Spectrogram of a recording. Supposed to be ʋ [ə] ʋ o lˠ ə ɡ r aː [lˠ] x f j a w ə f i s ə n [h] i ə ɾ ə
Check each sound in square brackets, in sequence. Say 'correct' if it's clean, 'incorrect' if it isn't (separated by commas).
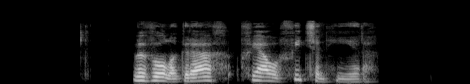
correct, incorrect, correct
